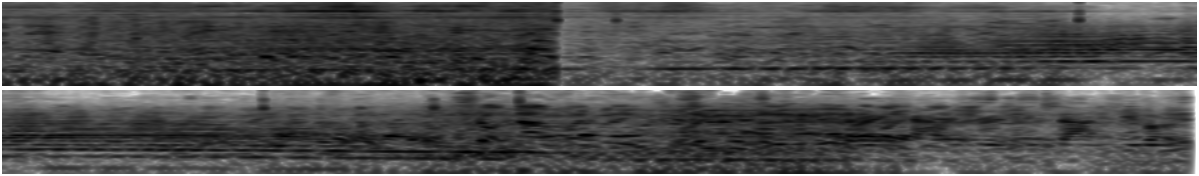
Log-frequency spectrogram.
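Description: A fixed-propeller light aircraft performing rolling manoeuvres at the Weston Air Festival, its engine droning loudly with a rising and falling pitch as it passes, while a commentator talks throughout.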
